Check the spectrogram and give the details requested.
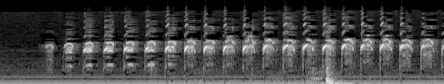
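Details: Osprey at Loch Garten squawking while waiting for food: a fast, steady run of harsh, high squeals, about two and a half per second, with a single low thump near the end.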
